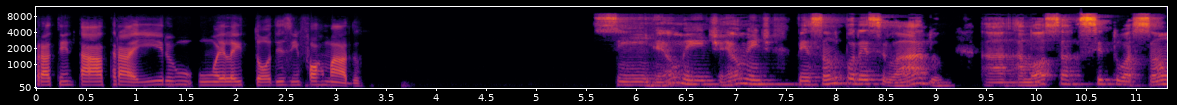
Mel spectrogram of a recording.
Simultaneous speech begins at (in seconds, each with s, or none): none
